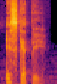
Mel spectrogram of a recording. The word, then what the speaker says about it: escapé: En picard, échapper se prononce escapé.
